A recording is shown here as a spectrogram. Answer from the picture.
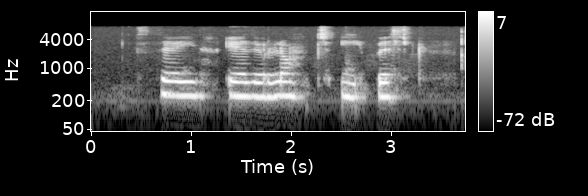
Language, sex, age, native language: Icelandic, female, 9, Icelandic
